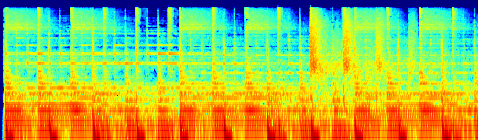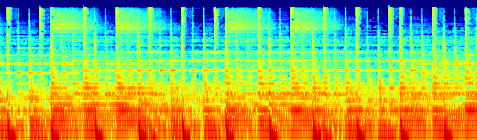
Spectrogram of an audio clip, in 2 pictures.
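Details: Loud electronic music with a steady throbbing beat plays throughout, with no animal voices heard.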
